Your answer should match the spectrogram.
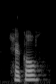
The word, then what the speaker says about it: Hickel: I always say that wrong. Hickel? Okay, see, I said it right.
